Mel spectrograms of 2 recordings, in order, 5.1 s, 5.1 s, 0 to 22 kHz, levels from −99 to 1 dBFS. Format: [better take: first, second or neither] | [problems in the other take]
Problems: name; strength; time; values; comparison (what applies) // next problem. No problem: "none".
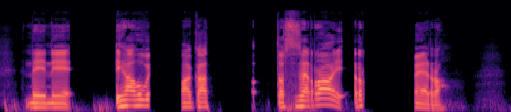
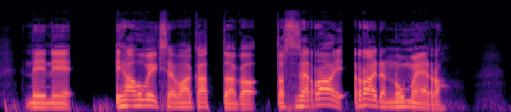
second | audio cutting out; at 1.5 s, at 2 s and at 3.5 s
